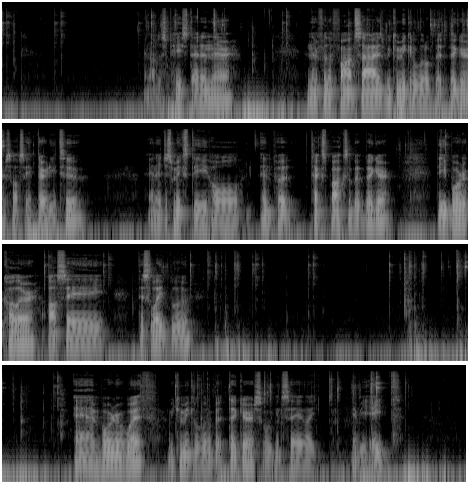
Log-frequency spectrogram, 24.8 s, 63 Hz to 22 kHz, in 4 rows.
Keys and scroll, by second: 2.2 super+v, 2.8 super+Return, 5.5-6.4 typing, 15.4 super+c, 17.9 super+v, 18.5 super+Return, 22.1 |, 23.0 BackSpace, 23.3 8, 23.5 Return.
